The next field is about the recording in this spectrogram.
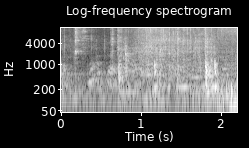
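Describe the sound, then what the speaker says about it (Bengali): Capsicum and tomato frying gently in ghee in a pan, a soft steady sizzle with a few spatula stirs and scrapes, close and fairly quiet, no talking. "ঘিয়ের মধ্যে ক্যাপসিকাম আর টমেটো হালকা করে ফ্রাই করে নেব।"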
